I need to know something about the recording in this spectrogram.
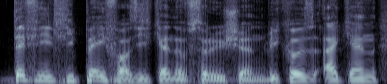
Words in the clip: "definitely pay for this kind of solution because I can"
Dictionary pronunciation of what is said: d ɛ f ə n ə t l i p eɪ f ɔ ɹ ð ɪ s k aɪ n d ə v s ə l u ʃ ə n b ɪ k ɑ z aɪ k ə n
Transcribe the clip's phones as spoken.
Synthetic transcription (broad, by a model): d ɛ f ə n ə t l i p eɪ f ɔ ɹ ð ɪ s k aɪ n d ə v s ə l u ʃ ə n b ɪ k ɑ z aɪ k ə n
